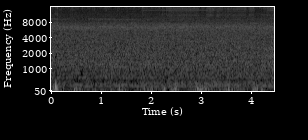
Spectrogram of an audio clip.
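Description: Steady low machine hum with uneven low rumbling underneath, as background noise with no distinct event.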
